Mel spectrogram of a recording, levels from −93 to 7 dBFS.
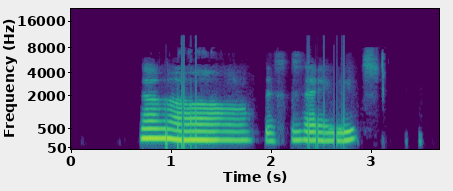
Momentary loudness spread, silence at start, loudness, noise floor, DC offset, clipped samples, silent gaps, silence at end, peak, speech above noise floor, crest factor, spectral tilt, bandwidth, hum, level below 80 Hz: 13 LU; 0.7 s; -16 LUFS; -50 dBFS; under 0.1%; under 0.1%; none; 0.65 s; -2 dBFS; 35 dB; 14 dB; -7.5 dB/octave; 8.2 kHz; none; -48 dBFS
